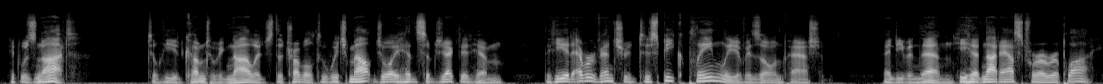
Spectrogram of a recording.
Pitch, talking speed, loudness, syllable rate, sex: 105 Hz, 210 wpm, -20 LUFS, 5.9 syllables/s, male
